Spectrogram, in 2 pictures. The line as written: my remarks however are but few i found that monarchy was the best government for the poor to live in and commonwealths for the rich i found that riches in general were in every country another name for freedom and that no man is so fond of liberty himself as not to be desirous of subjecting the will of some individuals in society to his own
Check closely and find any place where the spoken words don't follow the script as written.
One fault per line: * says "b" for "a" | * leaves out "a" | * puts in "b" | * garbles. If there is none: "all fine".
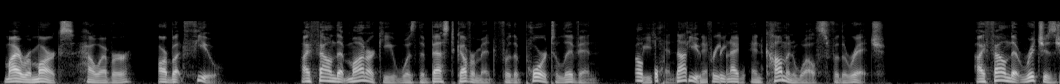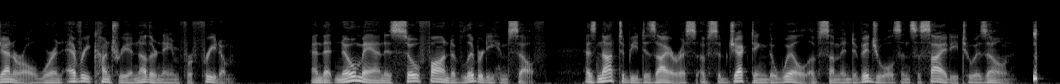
* garbles
* leaves out "in"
